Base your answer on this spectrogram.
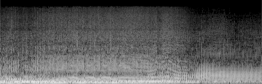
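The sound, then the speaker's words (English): Loud, raspy engine roar from dirt bikes and illegal ATVs tearing up an avenue in the middle of the night. The droning rumble holds steady, then shifts pitch near the end. “The dirt bikes, the illegal ATVs that roar up 6th Avenue in the middle of the night and wake me up.”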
